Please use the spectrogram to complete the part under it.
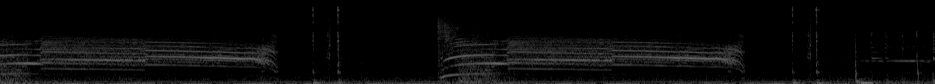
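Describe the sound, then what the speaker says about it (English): A video game character screaming in Danganronpa, two long drawn-out wails separated by brief clicks and taps, loud and close with no talk over them. "As Takasa's screams invaded our skulls"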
